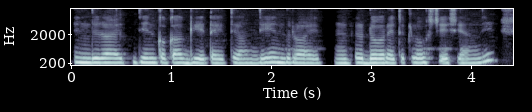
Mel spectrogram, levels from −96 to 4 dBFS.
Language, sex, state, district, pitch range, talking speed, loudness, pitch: Telugu, female, Telangana, Karimnagar, 215-230 Hz, 160 wpm, -17 LUFS, 220 Hz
